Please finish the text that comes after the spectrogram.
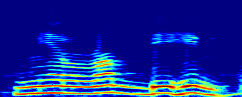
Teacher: Kaya may stambe ka dito. Itong nun na bumangga ng ra ay nasa idgham na bilago na. Kaya huwag kang magtambay dito.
